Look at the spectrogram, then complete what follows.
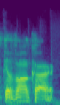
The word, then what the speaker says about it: Gavankar: Yes, Gavankar.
